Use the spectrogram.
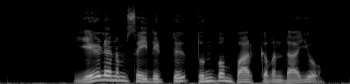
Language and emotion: Tamil, neutral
